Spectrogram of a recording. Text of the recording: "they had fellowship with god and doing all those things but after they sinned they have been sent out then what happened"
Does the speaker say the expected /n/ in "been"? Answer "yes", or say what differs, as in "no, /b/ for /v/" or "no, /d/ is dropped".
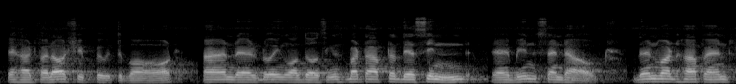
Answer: yes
